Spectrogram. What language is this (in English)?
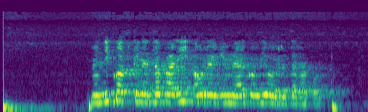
Basque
